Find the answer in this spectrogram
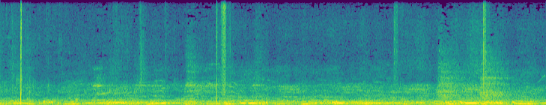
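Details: Indian pigeons, apparently a flock of many birds, cooing in low, rolling, overlapping coos repeated every half second, with sharp clicks or wing claps scattered through.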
